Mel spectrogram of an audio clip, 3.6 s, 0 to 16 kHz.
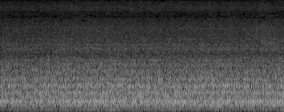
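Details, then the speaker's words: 3-year-old Maytag washer (lid switch disabled for demo) reaching spin speed after draining, large-capacity tub: smooth, steady whooshing hum with no squeaks, squeals, knocks or wobble; normal, stable, balanced spin cycle. "This thing is a really large capacity, nice and smooth. No weird squeaks or squeals or anything like that, and it's nice and stable."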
